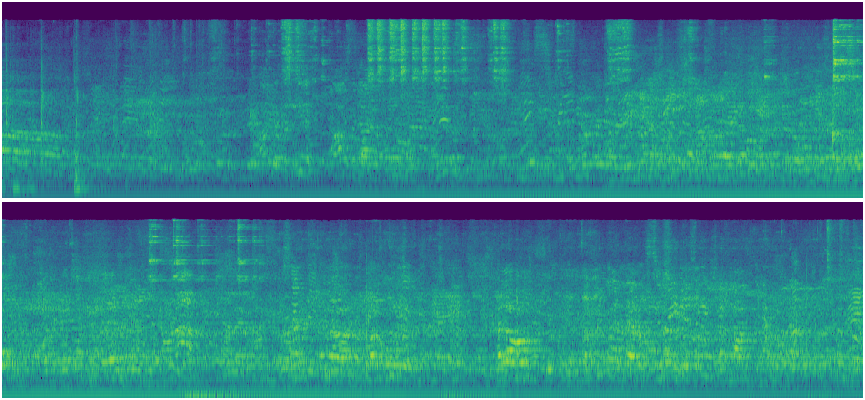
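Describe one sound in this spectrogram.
Several women chatter and laugh nearby.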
